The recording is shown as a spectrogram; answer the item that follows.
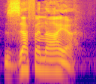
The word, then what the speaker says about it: Zephaniah: Now, the next one, number eight in our list of 12, we would pronounce it Zephaniah, okay? And from here on, probably most of us will continue to pronounce it that way. It's Zephaniah.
